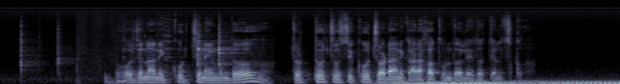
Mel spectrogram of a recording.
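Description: A man speaks in a low, calm voice.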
